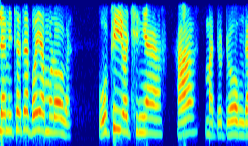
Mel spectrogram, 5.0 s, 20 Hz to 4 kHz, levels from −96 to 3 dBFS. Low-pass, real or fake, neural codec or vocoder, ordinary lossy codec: 3.6 kHz; real; none; none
